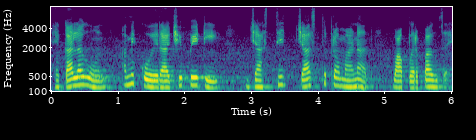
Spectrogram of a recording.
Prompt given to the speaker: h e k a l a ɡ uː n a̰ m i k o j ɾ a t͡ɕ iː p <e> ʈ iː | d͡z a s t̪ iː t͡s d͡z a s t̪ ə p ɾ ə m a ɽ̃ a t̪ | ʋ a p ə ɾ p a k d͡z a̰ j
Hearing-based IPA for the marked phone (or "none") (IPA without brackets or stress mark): e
